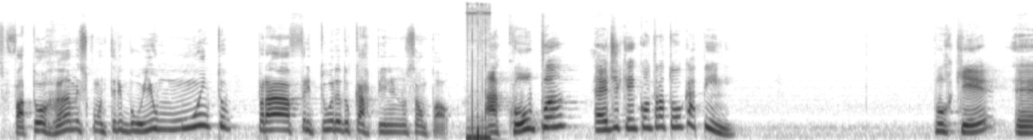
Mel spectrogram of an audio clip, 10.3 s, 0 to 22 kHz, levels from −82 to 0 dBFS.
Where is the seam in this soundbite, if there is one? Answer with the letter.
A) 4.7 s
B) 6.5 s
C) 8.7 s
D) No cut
A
